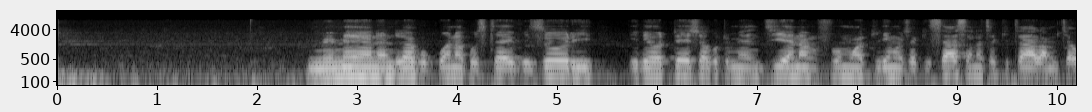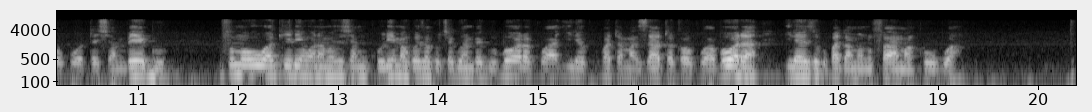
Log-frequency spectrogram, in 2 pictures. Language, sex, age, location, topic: Swahili, male, 25-35, Dar es Salaam, agriculture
